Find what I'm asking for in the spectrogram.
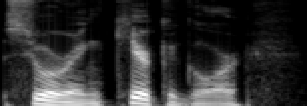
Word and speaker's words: Søren Kierkegaard: pronounced Søren Kierkegaard, and wonder what's up.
